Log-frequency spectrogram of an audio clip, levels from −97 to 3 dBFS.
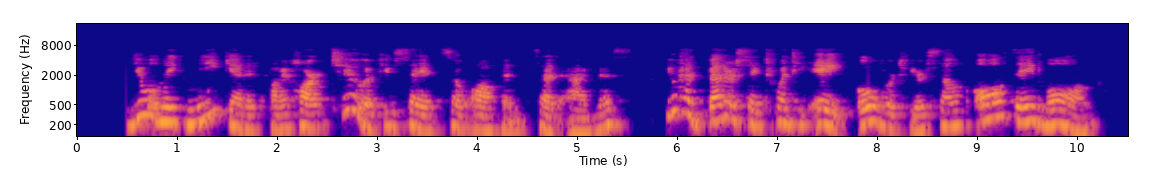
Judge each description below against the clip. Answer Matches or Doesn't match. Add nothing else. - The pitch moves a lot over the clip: Matches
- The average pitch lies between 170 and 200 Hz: Matches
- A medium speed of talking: Matches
